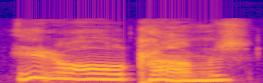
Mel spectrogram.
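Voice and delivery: high bear voice, a little slow and grumpy; mildly cross Pooh. Acted. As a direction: grumble it, put out. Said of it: "said Pooh crossly".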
